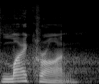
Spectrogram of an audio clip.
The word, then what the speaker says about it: mikron: That phrase that we have in English and the ESV, a little while, is taken from one word in the Greek, which is mikron, which we would pronounce micron.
